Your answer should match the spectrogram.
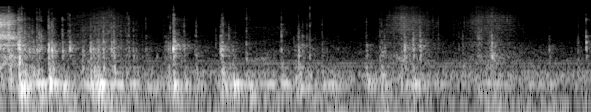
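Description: Computer keyboard keys clicking lightly at an irregular pace, a little more often in the first second or so.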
